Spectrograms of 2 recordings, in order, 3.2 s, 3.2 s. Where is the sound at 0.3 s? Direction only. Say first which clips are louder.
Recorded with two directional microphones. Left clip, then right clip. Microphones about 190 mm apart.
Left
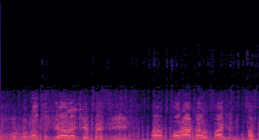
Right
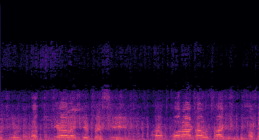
Even; 20° right (ahead or behind).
